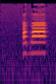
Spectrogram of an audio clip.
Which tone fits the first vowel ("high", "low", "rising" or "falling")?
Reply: high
